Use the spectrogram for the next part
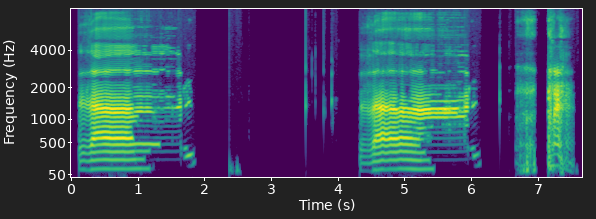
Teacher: زبان کی نوک اوپر والے دانت کے کنارے پہ نرمی سے ٹچ ہوگی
